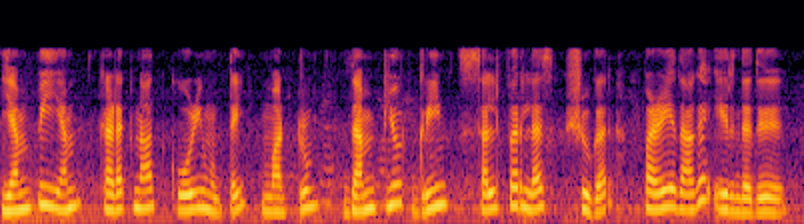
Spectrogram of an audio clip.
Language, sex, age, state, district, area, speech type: Tamil, female, 18-30, Tamil Nadu, Perambalur, rural, read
